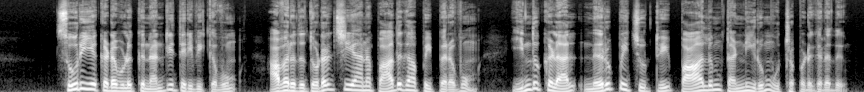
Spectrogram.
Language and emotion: Tamil, neutral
